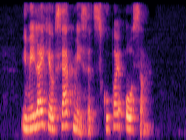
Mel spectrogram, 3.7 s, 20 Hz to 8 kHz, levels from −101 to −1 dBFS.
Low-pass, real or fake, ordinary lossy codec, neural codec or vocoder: 7.2 kHz; fake; MP3, 64 kbps; codec, 44.1 kHz, 7.8 kbps, Pupu-Codec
